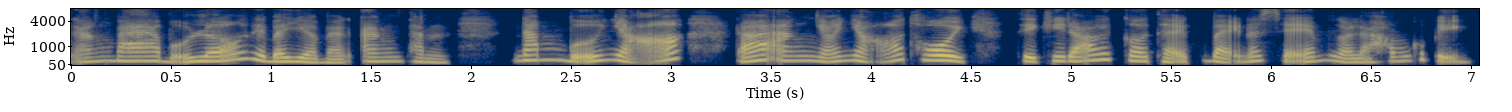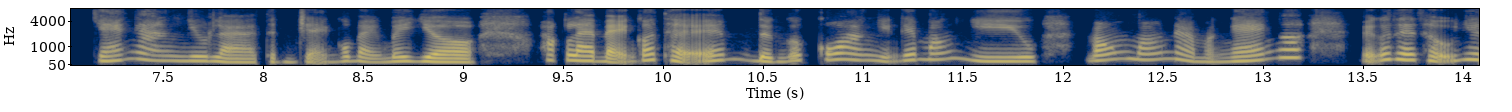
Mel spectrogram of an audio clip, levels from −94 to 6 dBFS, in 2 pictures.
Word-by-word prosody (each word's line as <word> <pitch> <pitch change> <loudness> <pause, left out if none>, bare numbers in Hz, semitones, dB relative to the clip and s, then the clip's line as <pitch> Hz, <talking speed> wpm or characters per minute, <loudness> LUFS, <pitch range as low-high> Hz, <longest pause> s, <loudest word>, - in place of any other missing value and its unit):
ăn 210 +3 -5
3 240 0 +1
bữa 215 - -1
lớn 235 +8 +3
thì 275 - +2
bây 215 -2 +3
giờ 190 -3 +2
bạn 165 -1 -4
ăn 220 +1 -4
thành 195 -6 -5 0.3
5 275 +1 -1
bữa 240 - +4
nhỏ, 270 +5 +2 0.3
đó, - - +5
ăn 250 -3 0
nhỏ 210 -4 -1
nhỏ 240 +2 -2
thôi. 270 -5 +6 0.3
Thì 215 - +5
khi 235 +4 -3
đó 270 +6 +2
cơ 240 -4 +1
thể - - 0
của - - -42
bạn 210 -5 +1
nó 235 - -1
sẽ, 245 -3 -2
gọi 225 -7 -3
là, - - -2
hông 230 +1 -6
có - - -8
bị 200 - -2 0.2
chán 250 +4 -1
ăn 260 -6 -3
như 240 0 +2
là 185 -5 +1
tình 185 -2 -7
trạng 185 - -4
của 235 - -2
bạn 200 -5 -2
bây 225 +1 +2
giờ. 190 -4 +5 0.4
Hoặc 280 -1 -4
là 255 -2 +7
bạn 190 -6 +3
có 280 - +3
thể 260 0 +2 0.2
đừng 210 -2 +2
có - - -1
cố 305 - -1
ăn 310 -3 +2
những 225 -3 -5
cái 285 +2 +1
món 320 +4 -4
nhiều, 220 -5 +1 0.2
món 310 +6 0
món 315 +3 -3
nào 300 -7 -1
mà 195 -2 -5
ngán 235 +5 +2
á. 420 0 0 0.2
Bạn - - -1
có 300 - +3
thể 305 -2 +5
thử 245 -5 +1
như 310 +4 0
240 Hz, 280 wpm, -21 LUFS, 215-275 Hz, 0.4 s, là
